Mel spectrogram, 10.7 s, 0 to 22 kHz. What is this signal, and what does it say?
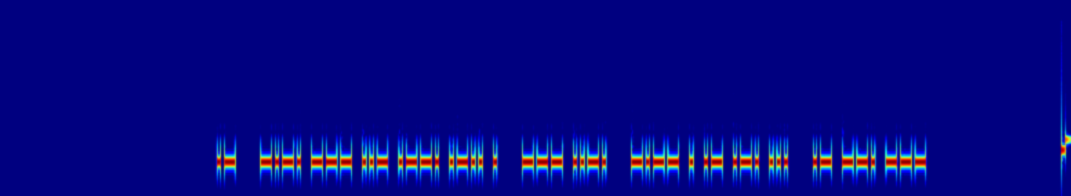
Morse code, heard as a keyed tone, about 33 wpm, 700 Hz. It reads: A COUPLE OF YEARS AGO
